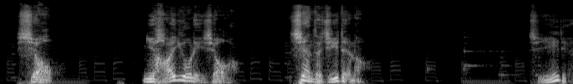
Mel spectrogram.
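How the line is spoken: Angry roar. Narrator (Chinese): 狗经理大吼一声

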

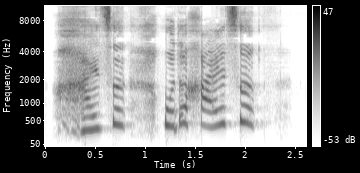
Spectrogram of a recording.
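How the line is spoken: Crying out in pain. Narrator (Chinese): 女子疼得眼泪都出来了，哭喊着

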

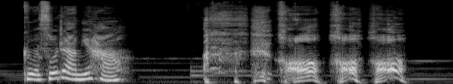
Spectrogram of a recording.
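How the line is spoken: Smiling. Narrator (Chinese): 何梅微微一笑，说道

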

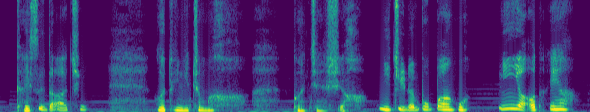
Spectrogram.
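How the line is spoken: Weak, feeble voice. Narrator (Chinese): 曾姨的挣扎是虚弱的，说话的声音也是虚弱的

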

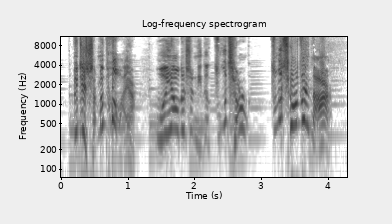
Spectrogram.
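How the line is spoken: Angry shouting. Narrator (Chinese): 阿纳图尔气得，大声嚷嚷

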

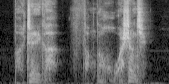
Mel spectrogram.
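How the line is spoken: Lowered voice. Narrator (Chinese): 他再压低声音说

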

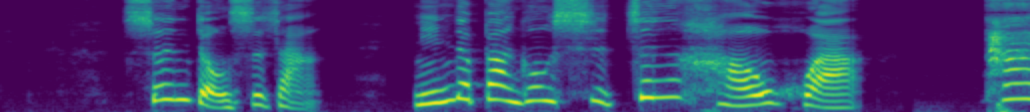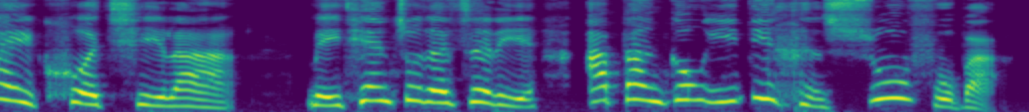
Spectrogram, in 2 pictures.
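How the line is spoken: Coy, gushing admiration. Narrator (Chinese): 娇声娇气赞叹不已

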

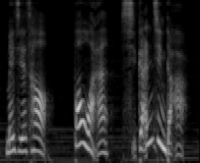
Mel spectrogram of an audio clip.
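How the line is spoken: Satisfied, smiling shout. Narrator (Chinese): 他又恢复了如常的满足笑容 冲我喊

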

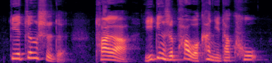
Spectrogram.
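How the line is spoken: Sighing. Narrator (Chinese): 林月如叹了一口气，说

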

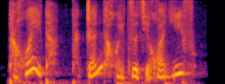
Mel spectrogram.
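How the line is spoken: Confident, cheerful retort. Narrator (Chinese): 另一个声音则颇有信心，愉快地回击说

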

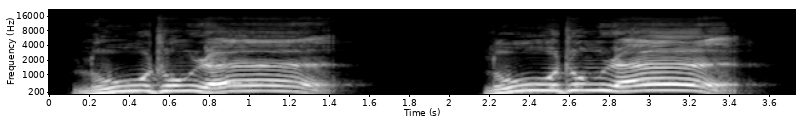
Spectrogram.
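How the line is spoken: Loud shout. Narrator (Chinese): 高声喊

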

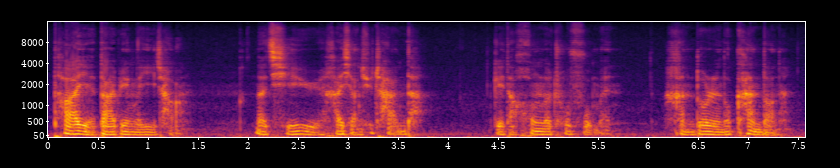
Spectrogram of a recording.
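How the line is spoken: Sighing. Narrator (Chinese): 陶芳叹了一口气说

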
